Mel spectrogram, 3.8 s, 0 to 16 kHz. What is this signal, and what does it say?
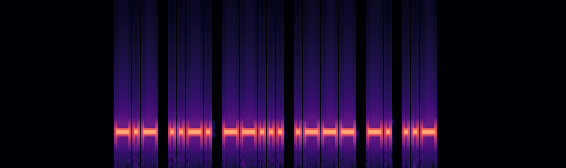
Morse code, heard as a keyed tone, about 39 wpm, 700 Hz. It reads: KF7JNU
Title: USA Call Signs - 6 Characters - Repeated 2x - 40wpm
